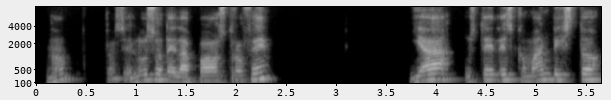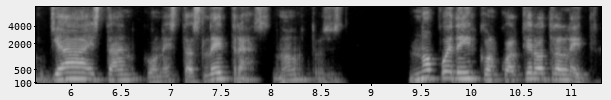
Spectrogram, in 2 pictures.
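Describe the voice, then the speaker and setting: Man, teacher, unhurried classroom talk, sounds out syllables. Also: a little high, a little mellow. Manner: slow, checks in with "¿no ve?" and "¿ya?". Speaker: language teacher. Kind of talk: classroom lesson.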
